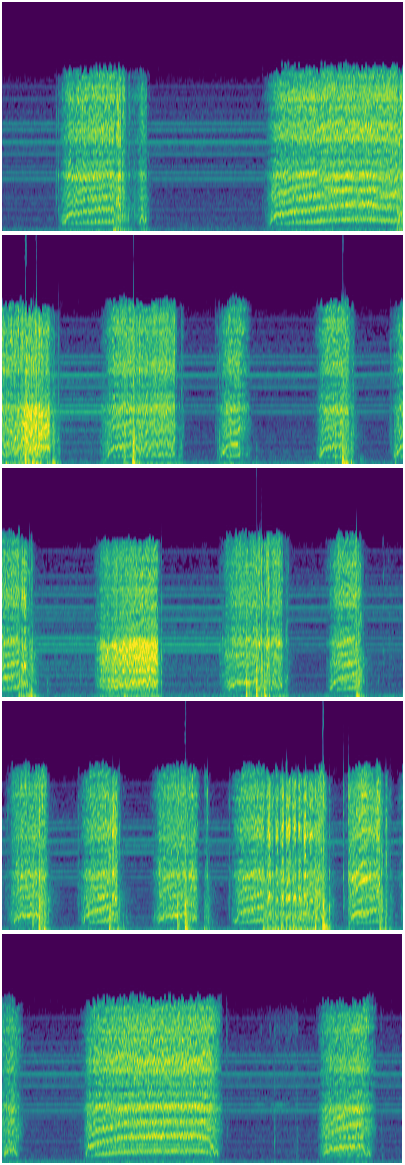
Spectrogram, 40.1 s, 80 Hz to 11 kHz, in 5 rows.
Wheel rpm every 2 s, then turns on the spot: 60, 30, 50, 150, 70, 90, 20, 50, 30, 70, 80, 40, 60, 70, 100, 90, 40, 150, 20, 50.
12-14 18-20 26-28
